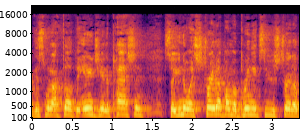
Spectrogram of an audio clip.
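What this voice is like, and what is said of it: Out of breath while talking. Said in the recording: “Sorry, I'm out of breath, man”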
